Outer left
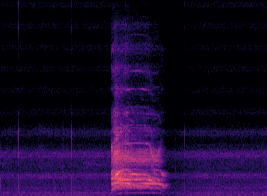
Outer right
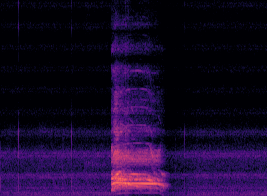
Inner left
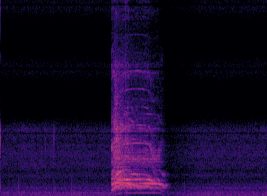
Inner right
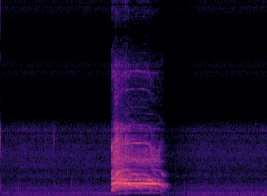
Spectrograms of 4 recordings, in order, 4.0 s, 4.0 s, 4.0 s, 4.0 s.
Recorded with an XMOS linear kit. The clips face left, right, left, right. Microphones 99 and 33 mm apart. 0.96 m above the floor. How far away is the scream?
About 0.9 m.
